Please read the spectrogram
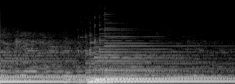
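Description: Acoustic guitar playing in a mellow acoustic pop song. A strummed chord rings and fades, then a new chord is struck about a second in and left to ring.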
